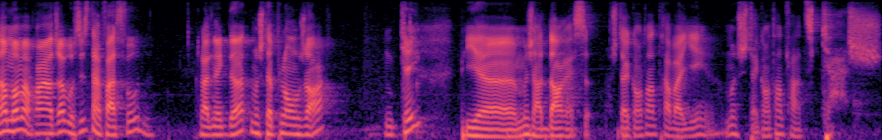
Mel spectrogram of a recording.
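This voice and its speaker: Bright and sharp in tone, a man with a Quebec accent sounds animated, his intonation lively. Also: medium pitch for a man, moderate pace. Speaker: comedian. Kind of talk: casual chat.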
